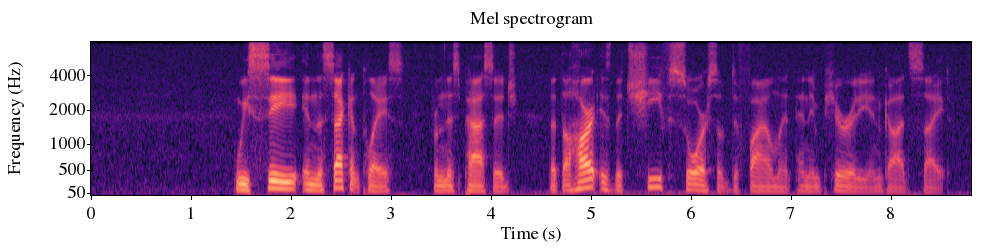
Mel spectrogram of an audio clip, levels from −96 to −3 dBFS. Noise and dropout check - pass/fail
pass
